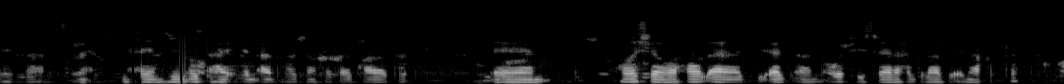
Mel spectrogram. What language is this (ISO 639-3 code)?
som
